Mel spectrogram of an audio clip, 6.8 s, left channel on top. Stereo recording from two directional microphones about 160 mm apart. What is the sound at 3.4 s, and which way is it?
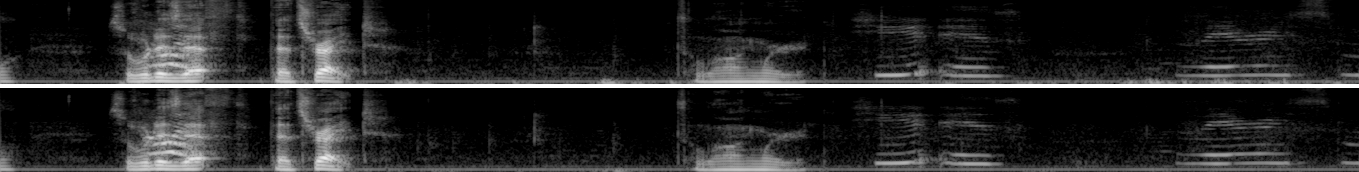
Speech, 5° left (ahead or behind).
